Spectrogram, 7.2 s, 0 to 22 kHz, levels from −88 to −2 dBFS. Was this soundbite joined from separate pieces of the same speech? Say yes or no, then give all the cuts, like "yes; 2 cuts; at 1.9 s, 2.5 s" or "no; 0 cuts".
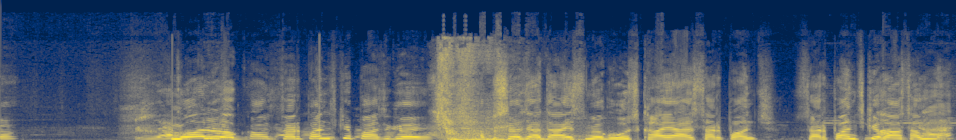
yes; 1 cut; at 3.6 s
